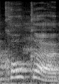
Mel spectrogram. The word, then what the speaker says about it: Coca: And they go, Coca, that's how you say it here, Coca. So that was my first lesson. Don't say Coke in Ethiopia.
